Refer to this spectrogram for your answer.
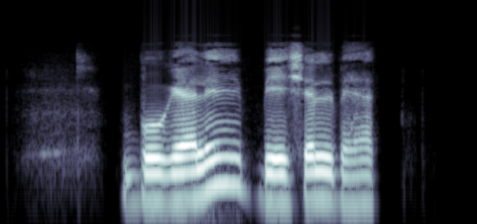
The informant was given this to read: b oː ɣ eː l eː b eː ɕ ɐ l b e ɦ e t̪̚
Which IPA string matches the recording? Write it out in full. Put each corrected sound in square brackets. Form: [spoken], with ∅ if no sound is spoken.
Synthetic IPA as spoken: b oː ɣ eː l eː b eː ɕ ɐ l b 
